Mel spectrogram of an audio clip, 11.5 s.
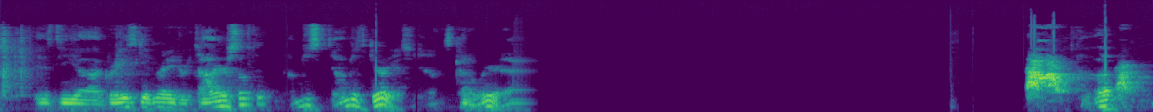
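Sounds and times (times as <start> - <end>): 
speech: 0.4 - 5.3, 10.3 - 11.5
chihuahua barking: 10.3 - 11.5.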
